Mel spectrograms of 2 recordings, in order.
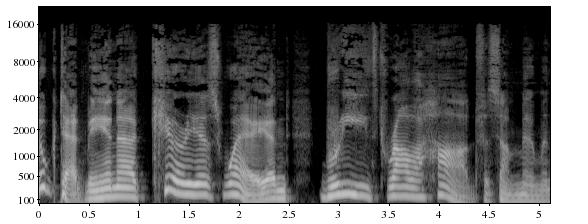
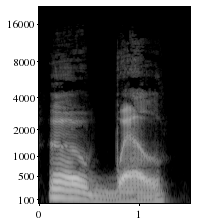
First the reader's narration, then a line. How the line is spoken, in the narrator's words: he said in a resigned sort of voice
